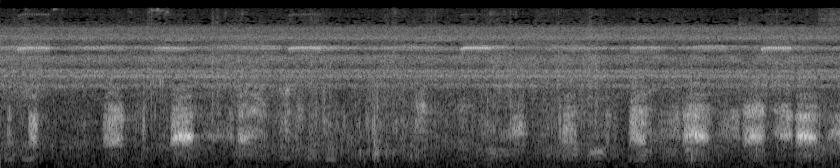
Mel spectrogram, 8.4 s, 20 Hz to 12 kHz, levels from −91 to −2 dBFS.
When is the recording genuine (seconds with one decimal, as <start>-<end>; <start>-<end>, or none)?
0.0-8.4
